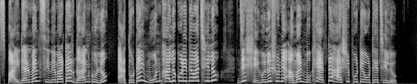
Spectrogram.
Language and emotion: Bengali, happy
